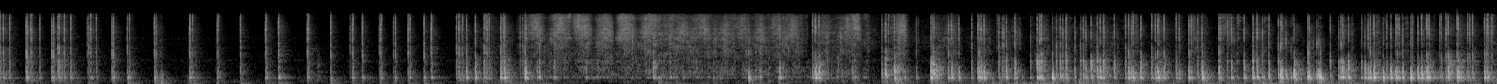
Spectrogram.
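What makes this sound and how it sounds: Acrylic nails on both hands scratch and rub along a flat, solid white laminate tabletop. Quick, separate clicking scratches in the first few seconds give way to a denser, continuous bright scraping. The scraping later returns to rapid, uneven ticking strokes.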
